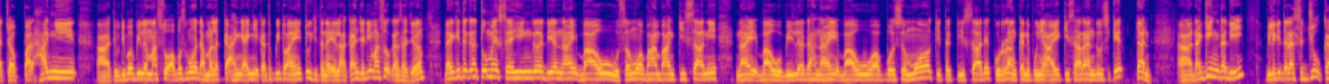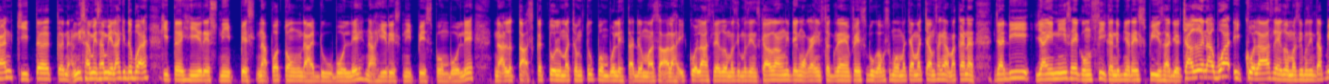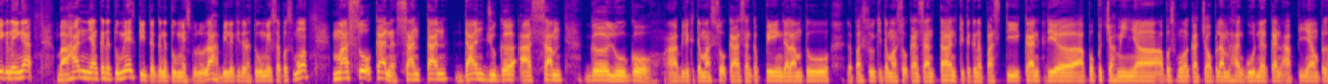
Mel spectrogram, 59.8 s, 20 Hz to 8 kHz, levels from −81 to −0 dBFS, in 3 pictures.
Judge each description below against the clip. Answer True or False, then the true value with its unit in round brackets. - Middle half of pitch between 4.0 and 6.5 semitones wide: True (4.9 semitones)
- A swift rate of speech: True (170 wpm)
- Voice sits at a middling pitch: False (130 Hz)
